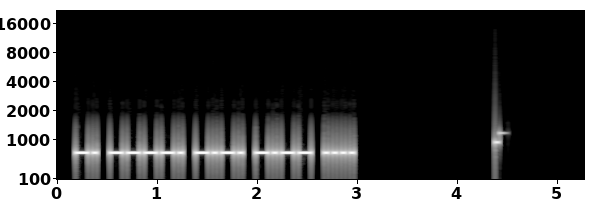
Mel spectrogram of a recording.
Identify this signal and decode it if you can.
Morse code, heard as a keyed tone, about 28 wpm, 690 Hz. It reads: N9CYH
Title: USA Call Signs Repeated 3x 28wpm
